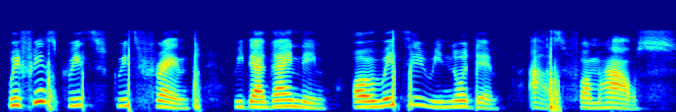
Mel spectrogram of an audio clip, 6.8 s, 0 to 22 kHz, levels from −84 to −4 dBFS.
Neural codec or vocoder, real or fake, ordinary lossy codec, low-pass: codec, 16 kHz, 8 kbps, FunCodec, trained on Chinese and English, 25 frames a second; fake; MP3, 64 kbps; 7.2 kHz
